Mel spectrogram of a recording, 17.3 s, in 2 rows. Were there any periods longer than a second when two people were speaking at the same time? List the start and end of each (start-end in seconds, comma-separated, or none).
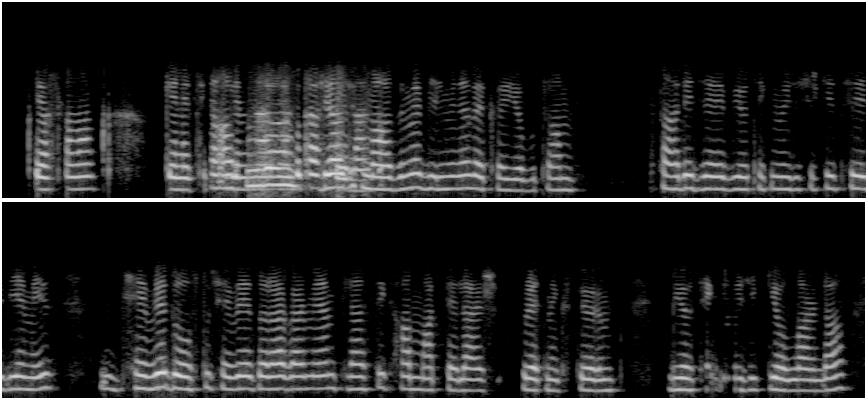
2.2-3.8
